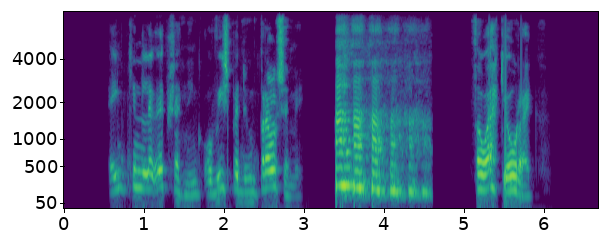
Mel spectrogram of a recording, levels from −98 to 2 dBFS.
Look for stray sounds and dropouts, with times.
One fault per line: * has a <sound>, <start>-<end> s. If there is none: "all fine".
* has a laugh, 3.4-4.6 s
